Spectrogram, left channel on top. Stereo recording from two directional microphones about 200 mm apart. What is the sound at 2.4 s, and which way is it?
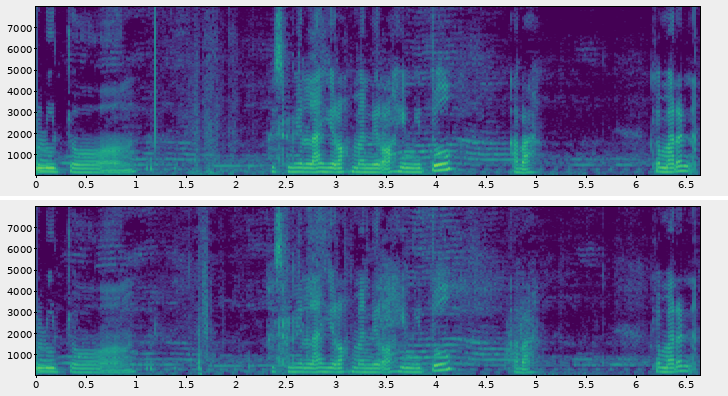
Speech, 15° left (ahead or behind).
